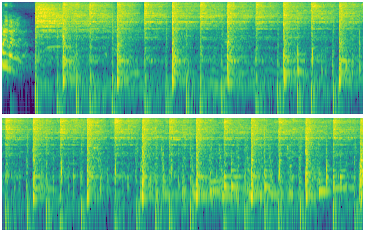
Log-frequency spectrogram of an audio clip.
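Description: A live Latin band starts a song sharply, a little under a second in: drum kit and percussion playing a steady driving beat with bass guitar underneath.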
